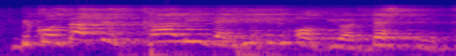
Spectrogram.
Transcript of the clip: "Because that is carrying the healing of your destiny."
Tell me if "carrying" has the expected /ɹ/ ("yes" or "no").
no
